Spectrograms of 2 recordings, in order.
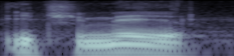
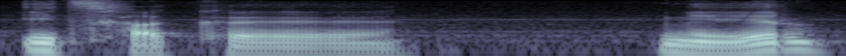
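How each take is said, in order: First: The name is said fast, parts run together. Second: The name is said in full, each part distinct.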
